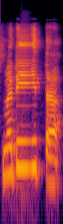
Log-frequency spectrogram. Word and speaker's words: Marita: would be amazing yeah it's marita or mari but marita works fine all right perfect do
